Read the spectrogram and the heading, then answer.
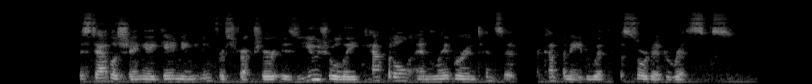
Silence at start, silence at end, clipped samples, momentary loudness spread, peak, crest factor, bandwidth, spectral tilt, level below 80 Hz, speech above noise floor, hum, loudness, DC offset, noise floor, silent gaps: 0.8 s; 0.75 s; under 0.1%; 9 LU; -14 dBFS; 18 dB; 12.5 kHz; -4.5 dB/octave; -76 dBFS; over 59 dB; none; -31 LUFS; under 0.1%; under -90 dBFS; none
